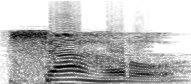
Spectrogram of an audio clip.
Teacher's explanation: خیر من الف شہر. را کے مخرج پر آواز اور سانس توڑنا ہے، یعنی را کو ساکن کر کے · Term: وقف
